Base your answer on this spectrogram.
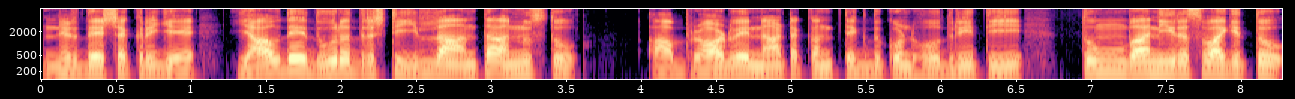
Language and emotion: Kannada, disgusted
